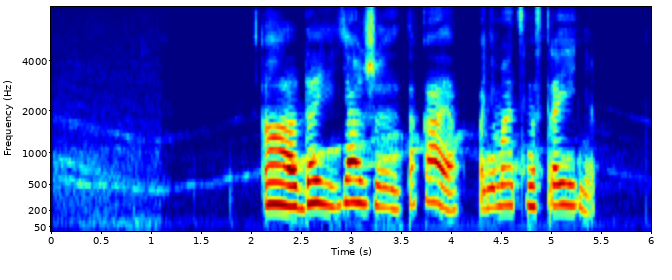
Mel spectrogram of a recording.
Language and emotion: Russian, positive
